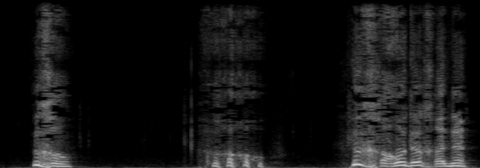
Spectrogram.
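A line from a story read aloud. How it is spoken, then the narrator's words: Grinning, cheerful. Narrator (Chinese): 笑嘻嘻地说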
